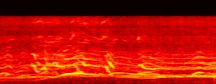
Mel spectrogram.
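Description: Several wolves howl together, their long sliding tones overlapping and weaving around one another.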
